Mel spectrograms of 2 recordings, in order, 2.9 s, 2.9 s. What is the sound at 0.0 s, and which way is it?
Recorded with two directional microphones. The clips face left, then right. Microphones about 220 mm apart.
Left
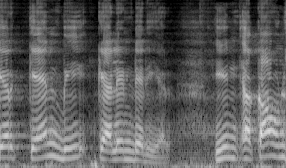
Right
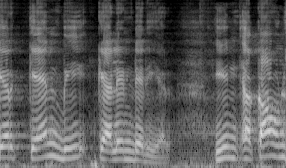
A man's voice, 15° left (ahead or behind).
